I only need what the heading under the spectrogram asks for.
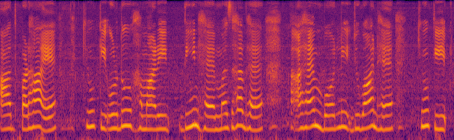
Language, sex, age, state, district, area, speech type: Urdu, female, 18-30, Bihar, Saharsa, rural, spontaneous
